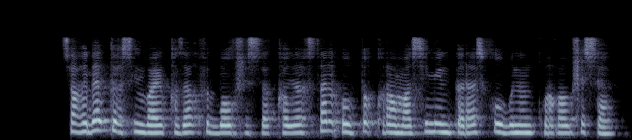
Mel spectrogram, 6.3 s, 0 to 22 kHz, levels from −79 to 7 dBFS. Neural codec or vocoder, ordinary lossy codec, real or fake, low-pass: codec, 16 kHz, 1 kbps, FunCodec, trained on Chinese and English, 50 frames a second; none; fake; 7.2 kHz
